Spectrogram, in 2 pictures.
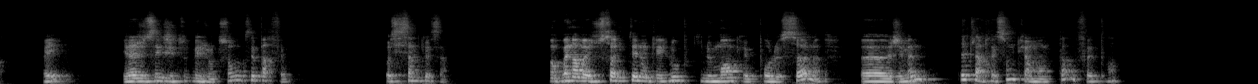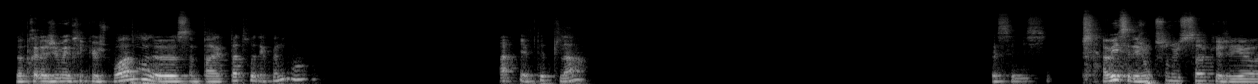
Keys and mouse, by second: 0.1-0.4 middle drag, 0.9-1.2 middle drag, 2.0-3.2 middle drag, 4.1-4.6 middle drag, 5.0-5.5 middle drag, 7.1-7.6 middle drag, 8.0-8.4 shift+middle drag, 9.2-9.8 shift+middle drag, 12.3-12.8 shift+middle drag, 17.7-22.2 middle drag.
